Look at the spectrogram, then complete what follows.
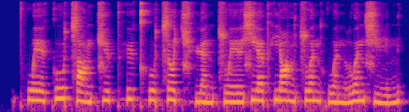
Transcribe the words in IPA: pʰ w e˨˩ ɪ̯ k u˥ t͡s ɑ˨˩ ŋ t͡ɕ y˧˥ pʰ y˥ kʰ u˧˥ t͡s ɤ˥ t͡ɕʰ ɥ ɛ˨˩ n t͡s w e˧˥ ɪ̯ ɕ j ɛ˥ pʰ j ɑ˥˧ ŋ t͡s w ə˥˩ n k w ə˨˩ n l w ə˥ n ɕ i˨˩˦ n

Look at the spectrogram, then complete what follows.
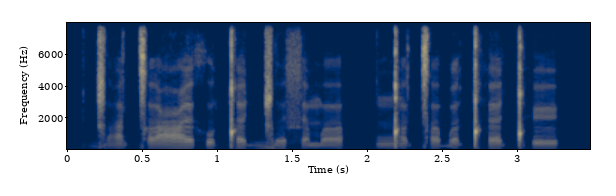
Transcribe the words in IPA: ɡ͡ǁ a˩˧ ǀ ʌ˩˧ ʕ ɜ˦ x o˦ ǃ ɜ˦ ɡ͡ǁ ə˦ s ɐ˩˧ m ʌ˩˧ | ŋ͡ǃ ʌ˩˧ ǀ ʌ˩ ɓ ʌ˩ ǃʰ ɜ˦ ǃʰ ø˦

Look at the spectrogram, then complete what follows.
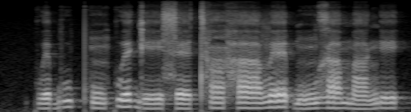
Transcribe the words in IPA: kʷ ɛ˨ b u˦ pʰ ũ˨ kʷ ɛ˦ ɡ eː˨ s ɛ˨ tʰ ã˦ h aː˦ β ɛ˦ ɓ ũ˨˦ ɣ a˦ m a˨ ŋ e˦

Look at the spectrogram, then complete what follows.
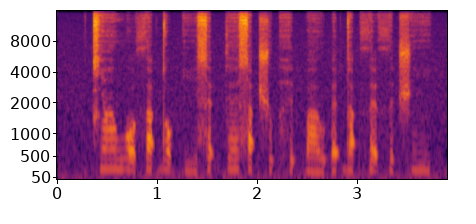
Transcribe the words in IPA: t͡ɕ ã˦ w ɔ̰˦˨ θ ä˦ ʔ d ɔ̰˦˨ k i˨ s ɛ˦ ʔ k ɛ˦ s ä˦ ʔ ʃ ʊ˦ ʔ h ɪ˦ ʔ p a˨ ʊ̯ ʔ ɛ˦ ʔ d ä˦ ʔ θ ɛ̰˦˨ θ ɪ˦ ʔ ʃ ĩ˦

